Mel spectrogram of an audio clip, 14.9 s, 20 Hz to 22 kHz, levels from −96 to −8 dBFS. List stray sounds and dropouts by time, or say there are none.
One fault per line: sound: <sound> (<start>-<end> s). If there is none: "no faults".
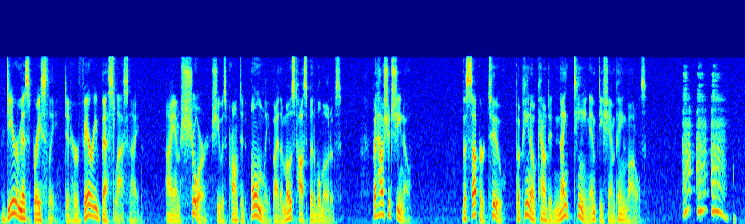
sound: throat clearing (13.6-14.7 s)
